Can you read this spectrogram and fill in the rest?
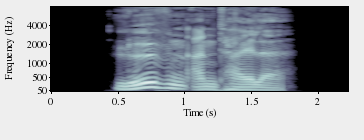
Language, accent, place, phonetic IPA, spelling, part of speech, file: German, Germany, Berlin, [ˈløːvn̩ˌʔantaɪ̯lə], Löwenanteile, noun, De-Löwenanteile.ogg
- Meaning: nominative/accusative/genitive plural of Löwenanteil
